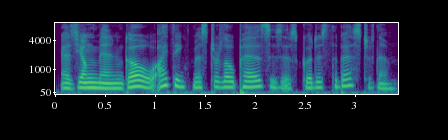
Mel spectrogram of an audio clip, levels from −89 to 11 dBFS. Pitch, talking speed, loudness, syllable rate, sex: 190 Hz, 280 wpm, -19 LUFS, 5.2 syllables/s, female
